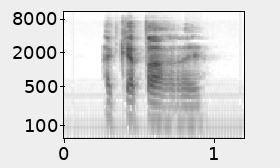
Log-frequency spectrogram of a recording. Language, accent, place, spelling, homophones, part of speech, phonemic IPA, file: French, France, Lyon, accaparerai, accaparerez, verb, /a.ka.pa.ʁə.ʁe/, LL-Q150 (fra)-accaparerai.wav
- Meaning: first-person singular simple future of accaparer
